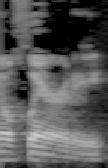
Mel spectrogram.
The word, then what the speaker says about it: O'Flaherty: O'Flaherty.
